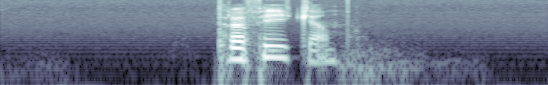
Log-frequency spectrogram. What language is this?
Swedish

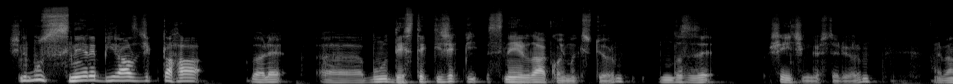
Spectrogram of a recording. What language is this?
Turkish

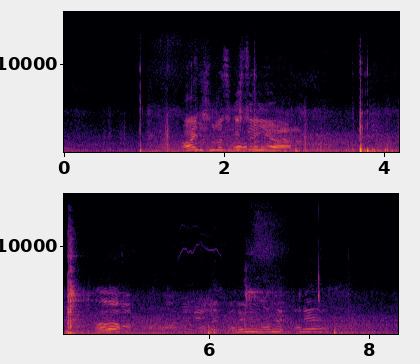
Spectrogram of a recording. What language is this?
Turkish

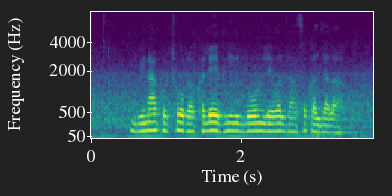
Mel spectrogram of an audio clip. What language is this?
Bhojpuri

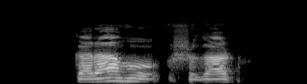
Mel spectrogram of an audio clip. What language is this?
Kohistani Shina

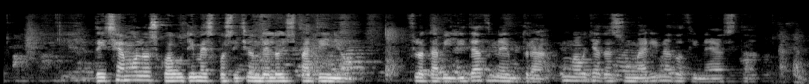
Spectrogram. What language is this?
Galician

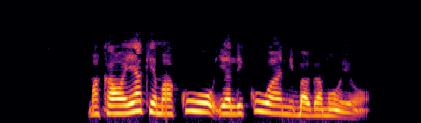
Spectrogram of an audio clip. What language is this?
Swahili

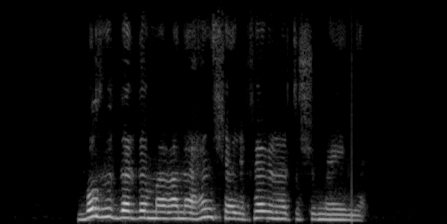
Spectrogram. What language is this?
Bashkir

